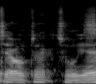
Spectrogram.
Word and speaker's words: pterodactyl: Oh, yeah, pterodactyl, yeah.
